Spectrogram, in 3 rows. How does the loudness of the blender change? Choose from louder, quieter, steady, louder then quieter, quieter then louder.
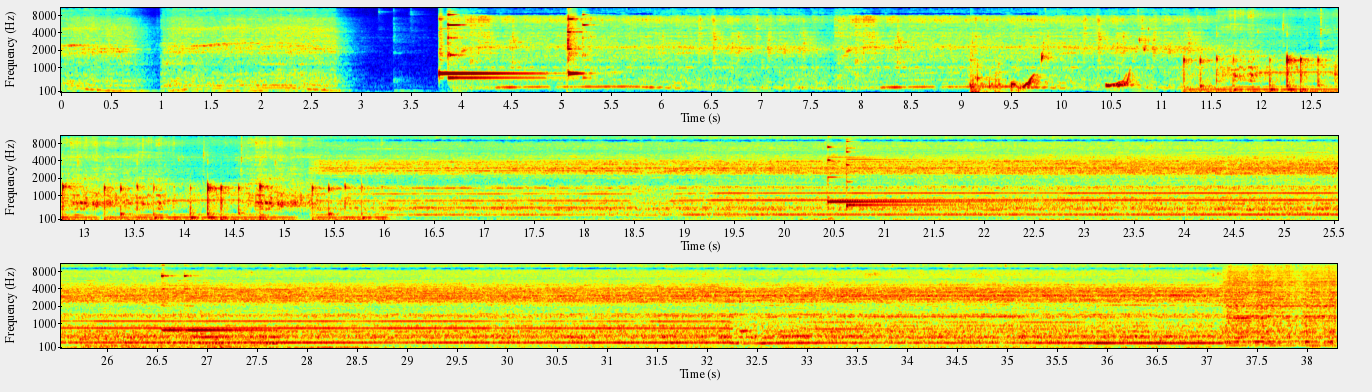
louder.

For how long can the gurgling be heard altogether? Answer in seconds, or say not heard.
7 s.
